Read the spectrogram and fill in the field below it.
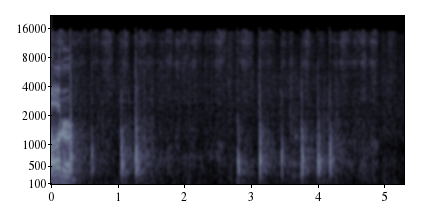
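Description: Chalk taps and scrapes against a blackboard.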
